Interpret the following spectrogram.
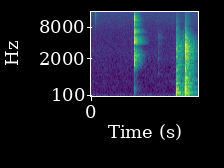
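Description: Side-cutting pliers snipping through fishing line: one sharp click about a second in. A louder short burst follows near the end.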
